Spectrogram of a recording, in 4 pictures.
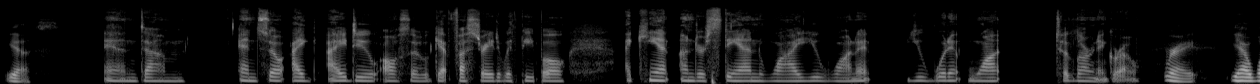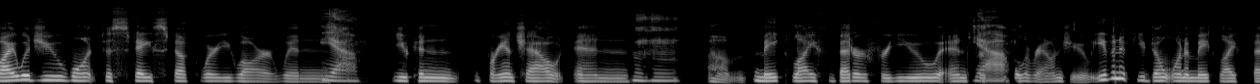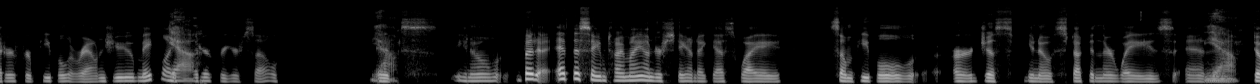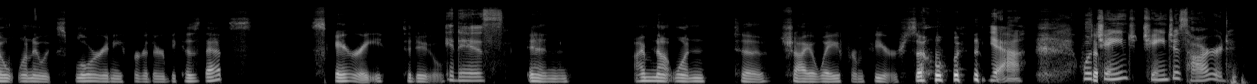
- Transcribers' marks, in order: tapping; "frustrated" said as "fustrated"; other background noise; laughing while speaking: "so"
- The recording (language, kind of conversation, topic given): English, unstructured, How has conflict unexpectedly brought people closer?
